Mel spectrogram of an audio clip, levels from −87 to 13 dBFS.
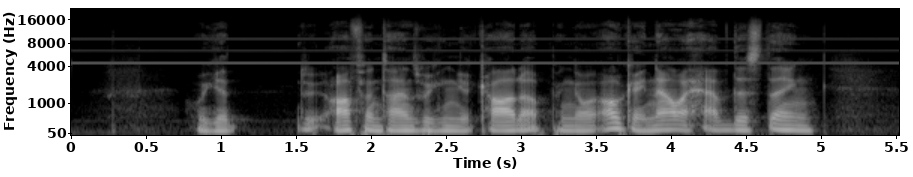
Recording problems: high-pitched whine; faint; throughout; 4.5 kHz, 20 dB below the speech

